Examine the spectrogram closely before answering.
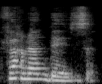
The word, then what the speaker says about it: Fernandez: Louis Fernandez. Well, that's it's Spanish name, and so I'm going to say it like in Spanish. I'm going to say the final Z.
